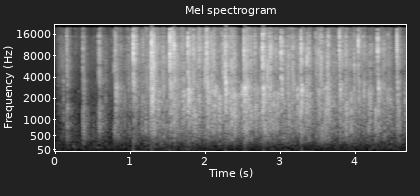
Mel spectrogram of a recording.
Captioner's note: audience applauding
